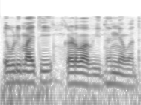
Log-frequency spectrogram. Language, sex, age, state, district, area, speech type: Marathi, male, 18-30, Maharashtra, Gadchiroli, rural, spontaneous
